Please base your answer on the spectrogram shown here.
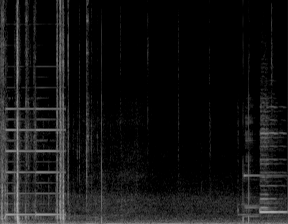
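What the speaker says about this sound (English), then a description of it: "And you can hear the chime." Electronic chime from a hardwired Mangoal dash cam as the car ignition switches on, short bright tones ringing out in a quiet cabin with a few clicks and a low engine rumble beneath.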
